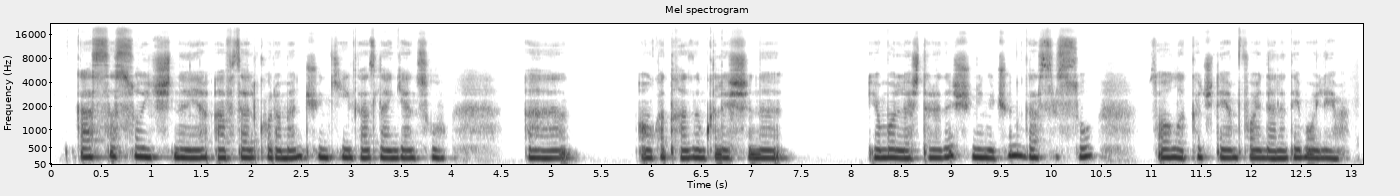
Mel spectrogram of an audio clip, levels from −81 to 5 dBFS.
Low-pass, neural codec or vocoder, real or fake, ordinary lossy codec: 19.8 kHz; none; real; none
